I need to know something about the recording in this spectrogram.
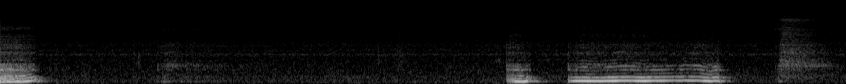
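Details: French bulldog snoring while sleeping, young at the time, snored so loudly the walls shook: short snorts and a long, droning, buzzy snore between quiet pauses; snoring in a flat-faced dog.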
